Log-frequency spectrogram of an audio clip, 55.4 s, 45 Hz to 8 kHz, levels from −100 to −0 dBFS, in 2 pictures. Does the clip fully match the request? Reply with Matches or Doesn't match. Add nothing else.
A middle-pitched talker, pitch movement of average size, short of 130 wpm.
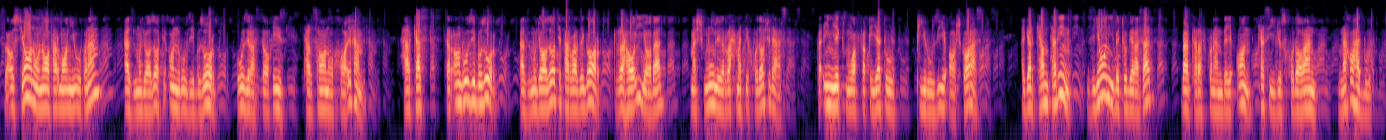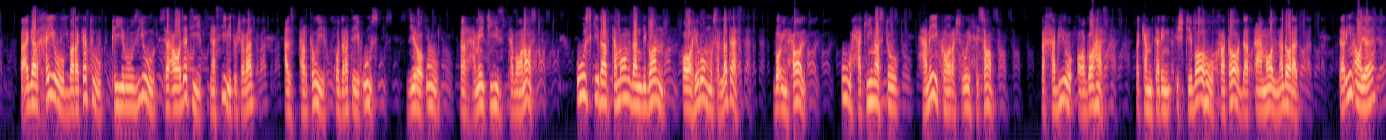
Matches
